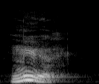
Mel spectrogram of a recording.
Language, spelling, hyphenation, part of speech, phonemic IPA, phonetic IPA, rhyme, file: Dutch, muur, muur, noun, /myr/, [myːr], -yr, Nl-muur.ogg
- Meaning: 1. wall 2. wall (figuratively, any barrier which limits access)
